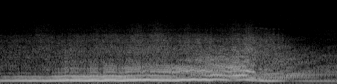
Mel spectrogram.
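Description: The V-Motors off-road race car roars past close by at the Toyota 1000 race, its engine revving loud and steady, then the pitch drops as the car pulls away and the sound fades.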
